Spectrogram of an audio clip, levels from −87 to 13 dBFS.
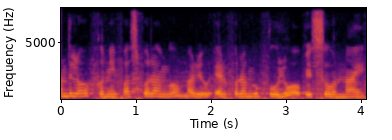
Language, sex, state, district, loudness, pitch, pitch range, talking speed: Telugu, female, Telangana, Mahabubabad, -13 LUFS, 240 Hz, 220-245 Hz, 145 wpm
